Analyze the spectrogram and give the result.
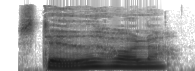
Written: stadeholder

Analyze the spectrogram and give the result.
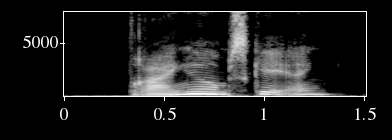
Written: drengeomskæring

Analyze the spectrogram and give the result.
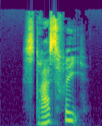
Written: stressfri

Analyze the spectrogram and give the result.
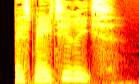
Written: basmatiris

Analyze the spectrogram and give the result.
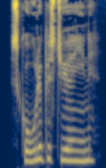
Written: skolebestyrerinde

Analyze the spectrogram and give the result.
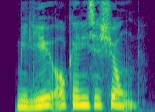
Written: miljøorganisation

